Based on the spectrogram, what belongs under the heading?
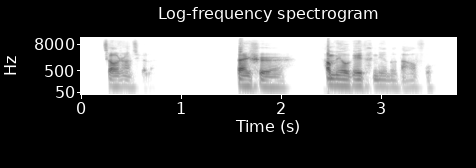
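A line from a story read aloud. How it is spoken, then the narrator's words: Deep, heavy voice. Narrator (Chinese): 整个人云遮雾罩，肖冰沉声说着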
